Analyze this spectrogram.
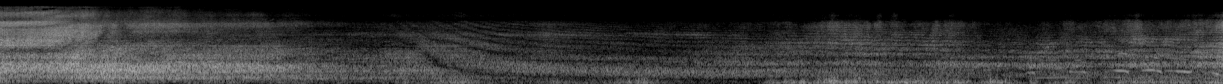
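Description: A small jet roars as it takes off and fades into the distance overhead.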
